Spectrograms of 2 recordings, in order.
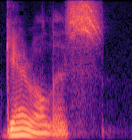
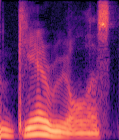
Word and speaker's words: garrulous: Little sense 啊，言多意少，有有那么一个形容词专门说这样的人，言多意少的人叫 garrulous，叫 garrulous。当然，有的字字典上也会说是呃。中间有一个 u 啊，发还是发 u 的音，在英式发音里面，它发 a 这个音；在美式发音里面，有的时候会发成 u 的音，就是 garrulous，garrulous。但是我觉得发 garrulous 太拗口了，所以我经常还是倾向于发 a 这个音，叫 garrulous。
